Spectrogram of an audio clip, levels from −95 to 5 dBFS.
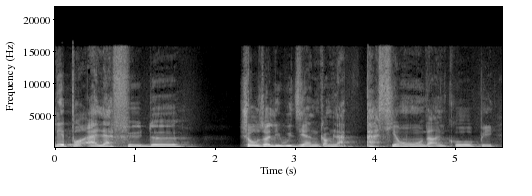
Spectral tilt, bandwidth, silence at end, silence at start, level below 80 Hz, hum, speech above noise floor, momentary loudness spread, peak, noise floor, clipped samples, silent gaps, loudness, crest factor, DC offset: -6 dB/octave; 16 kHz; 0.1 s; 0 s; -58 dBFS; none; 49 dB; 7 LU; -4 dBFS; -70 dBFS; under 0.1%; none; -22 LUFS; 18 dB; under 0.1%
